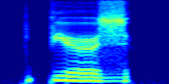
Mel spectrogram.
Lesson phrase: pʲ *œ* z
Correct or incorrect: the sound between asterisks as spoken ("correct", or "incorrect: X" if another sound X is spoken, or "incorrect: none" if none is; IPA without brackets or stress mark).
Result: correct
